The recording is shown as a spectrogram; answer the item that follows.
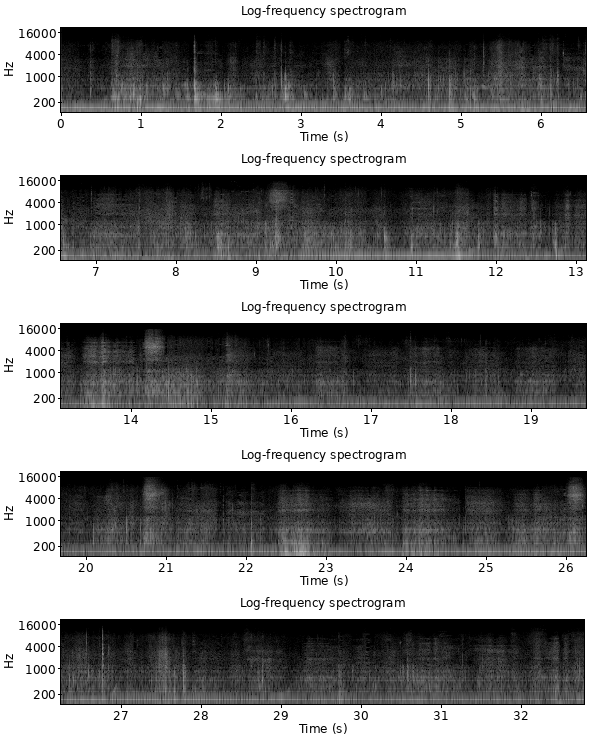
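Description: Footsteps and rustling through low shrubs on a rocky shore, with scattered knocks and a heavier thump about three-quarters of the way through, growing fainter over the first half, over a steady low hum.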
